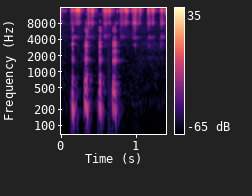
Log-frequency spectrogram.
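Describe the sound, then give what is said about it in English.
A small bottle of milk-tea-coloured glass pen ink with pearl particles is shaken in four quick, rhythmic rattling strokes to mix the settled pigment, followed by fainter, softer shakes trailing off. “Anyway, you gotta shake it to mix up the milk tea portion.”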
